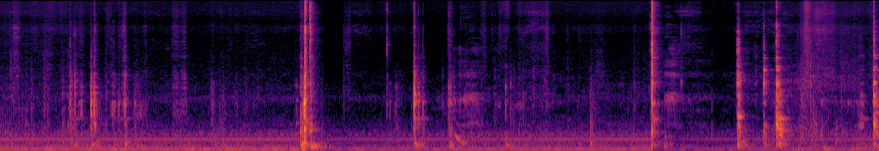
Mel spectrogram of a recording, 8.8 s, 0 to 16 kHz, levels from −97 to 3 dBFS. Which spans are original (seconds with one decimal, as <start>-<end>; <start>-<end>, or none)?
0.0-8.8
